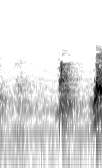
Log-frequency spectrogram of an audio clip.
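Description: A quiet pause with faint hiss, broken a little after a second in by a single short dog bark.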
